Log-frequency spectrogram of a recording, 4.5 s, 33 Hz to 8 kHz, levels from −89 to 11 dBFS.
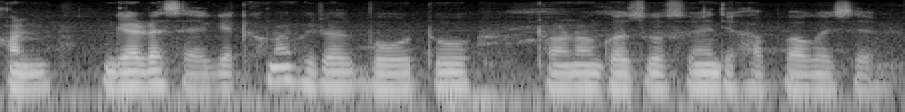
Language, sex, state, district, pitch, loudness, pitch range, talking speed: Assamese, male, Assam, Kamrup Metropolitan, 110 Hz, -18 LUFS, 110-115 Hz, 145 wpm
